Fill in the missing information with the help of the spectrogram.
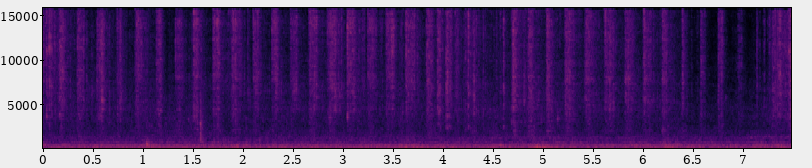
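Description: Dry barbecue rub shaken from a shaker bottle onto raw ribs: a fast, steady pattering rattle of granules through the shaker lid and onto the meat.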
